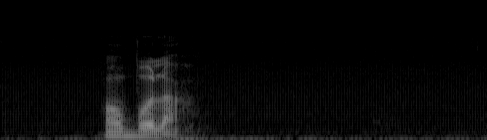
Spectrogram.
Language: Swedish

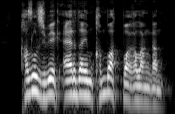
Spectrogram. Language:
Kazakh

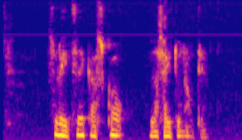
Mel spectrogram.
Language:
Basque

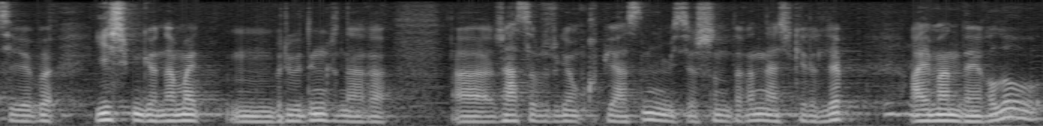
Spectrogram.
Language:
Kazakh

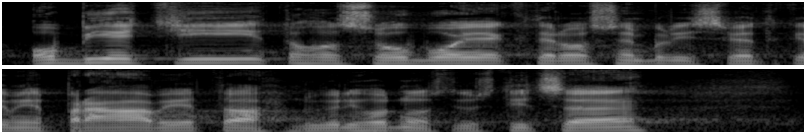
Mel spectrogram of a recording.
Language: Czech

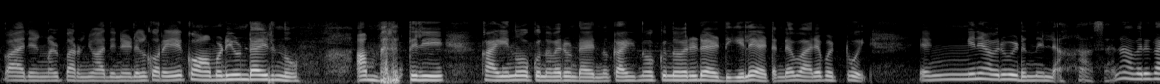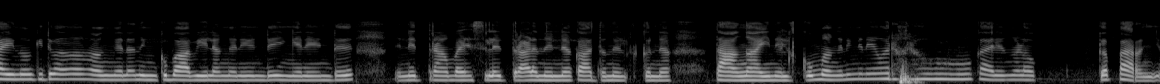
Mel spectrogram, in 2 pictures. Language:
Malayalam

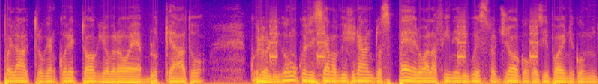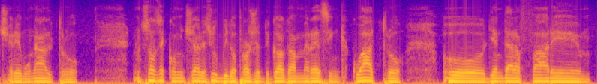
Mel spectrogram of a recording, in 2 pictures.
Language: Italian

